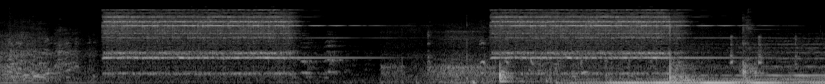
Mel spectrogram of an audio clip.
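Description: Old desk telephone's bell ringing twice, each ring about two seconds long with a two-second pause between, over low background music.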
